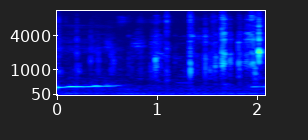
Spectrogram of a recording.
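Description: Quick, irregular plastic clicks and taps from a toy garbage truck and its small trash cart as they are handled and loaded with bits of trash. A steady low tone runs under the start and fades out about half a second in.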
